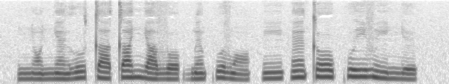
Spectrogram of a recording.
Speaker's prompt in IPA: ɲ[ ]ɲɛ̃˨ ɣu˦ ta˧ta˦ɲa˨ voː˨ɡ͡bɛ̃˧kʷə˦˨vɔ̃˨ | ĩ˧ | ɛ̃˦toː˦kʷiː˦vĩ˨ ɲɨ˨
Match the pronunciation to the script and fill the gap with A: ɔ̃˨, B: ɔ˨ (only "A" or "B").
A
